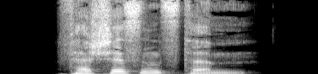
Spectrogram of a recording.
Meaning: strong dative masculine/neuter singular superlative degree of verschissen
- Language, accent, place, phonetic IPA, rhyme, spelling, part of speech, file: German, Germany, Berlin, [fɛɐ̯ˈʃɪsn̩stəm], -ɪsn̩stəm, verschissenstem, adjective, De-verschissenstem.ogg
